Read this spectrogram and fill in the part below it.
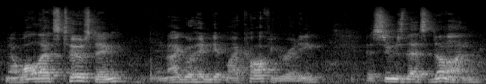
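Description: A middle-aged man gives folksy, step-by-step cooking and safety instructions. He is picked up from across a home kitchen by a distant camera mic, so his voice sits back in the room. The hard surfaces add plenty of echo, and clear background noise runs under his speech. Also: on the low side, brisk. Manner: folksy, instructive, addresses kids and parents directly. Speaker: fire safety educator. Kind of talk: cooking demonstration with safety tips. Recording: echoey kitchen, mic far off, audible noise.

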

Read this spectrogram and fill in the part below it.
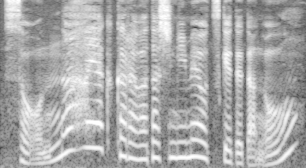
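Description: A woman's voice: high voice, huge pitch swings, a little slow, vocal fry, a little mellow, slightly rough, full character voice. A woman playing a composed, sly young female visitor in an anime game, teasing and assured. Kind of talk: Japanese anime game acting.

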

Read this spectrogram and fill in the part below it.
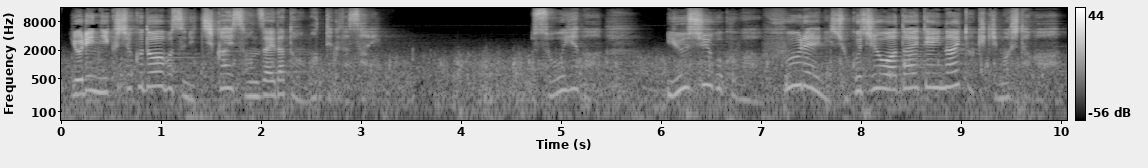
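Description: An actress playing a calm young woman physician in a Japanese video game, speaking politely and in measured, formal phrases. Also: fairly high pitch, background noise, close to an everyday voice. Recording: loud game music underneath. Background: game music.

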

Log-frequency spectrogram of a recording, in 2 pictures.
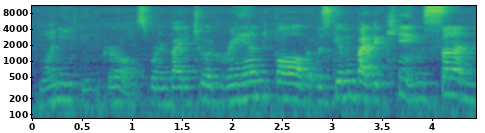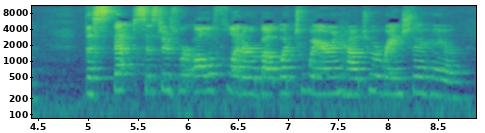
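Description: A middle-aged woman reading a children's picture book aloud in an expressive, measured storytelling style. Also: medium pitch. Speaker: storyteller at a library. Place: indoor room with story sign. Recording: roomy, distant mic, faint room noise.

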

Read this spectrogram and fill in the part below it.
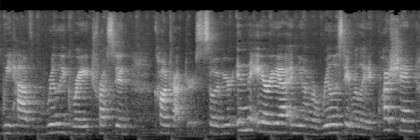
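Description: A woman's voice: on the high side, normal speed, bright, forceful tone, a little hiss or hum, low-quality recording. An American woman in her thirties, a real estate agent, chatting enthusiastically to camera in a casual house-tour style. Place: inside a furnished townhouse.

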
